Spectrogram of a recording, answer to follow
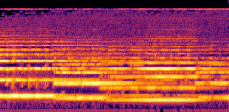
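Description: Background music: a slow melody of long held notes on a wind instrument, stepping down in pitch twice.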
